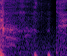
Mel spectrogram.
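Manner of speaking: breathy unvoiced snicker; quiet snicker. Narrator snickering at his ancestors' poor work. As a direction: snigger at the family's failure.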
